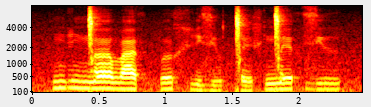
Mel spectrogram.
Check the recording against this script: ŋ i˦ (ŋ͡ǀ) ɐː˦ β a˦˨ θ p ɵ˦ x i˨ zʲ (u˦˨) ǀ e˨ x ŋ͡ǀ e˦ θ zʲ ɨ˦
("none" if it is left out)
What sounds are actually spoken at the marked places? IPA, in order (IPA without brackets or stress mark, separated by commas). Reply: ŋ͡ǀ, u˨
